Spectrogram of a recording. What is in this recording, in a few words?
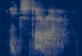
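"exterior", British English; pronunciations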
